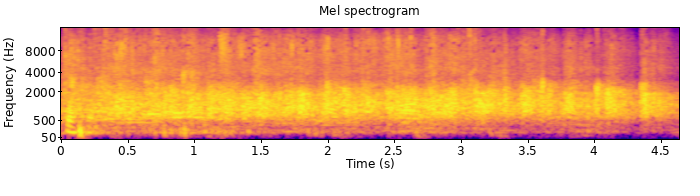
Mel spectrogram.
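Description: Sustained audience applause one morning as a guest is called up to bring God's word, a dense steady wash of many hands clapping at an even loudness throughout, with no one speaking over it.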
